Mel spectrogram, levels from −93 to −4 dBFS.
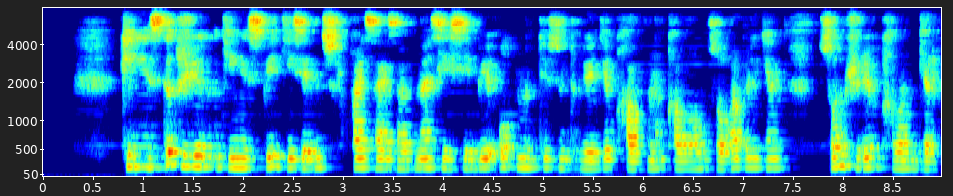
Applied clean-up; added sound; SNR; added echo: neural mask model DeepFilterNet 3.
